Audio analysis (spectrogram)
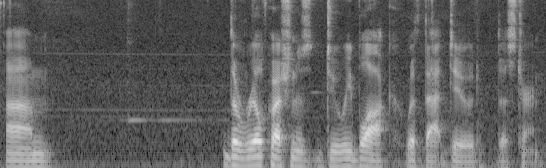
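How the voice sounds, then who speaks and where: A man's voice: low-pitched, takes it slowly. A man chatting casually as he thinks aloud through a card game, analytical and loose with his language. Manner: analytical, talks through each play, casual swearing. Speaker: podcast co-host playing a card game.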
